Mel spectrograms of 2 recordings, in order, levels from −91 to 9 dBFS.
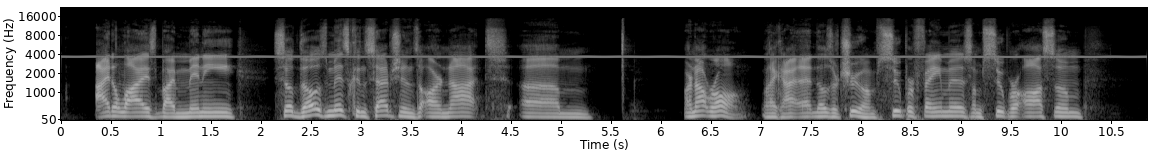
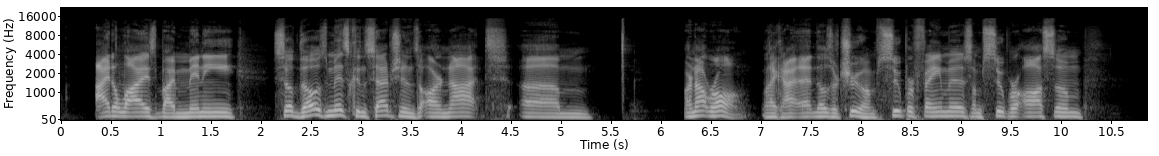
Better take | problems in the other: second | high-pitched whine; noticeable; throughout; 3.5 kHz, 15 dB below the speech

